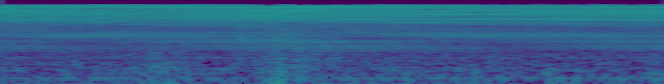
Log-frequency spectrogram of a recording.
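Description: Faint buzzing from a laptop's built-in speakers playing repeated FMCW radar chirps, beam-steered between the left and right speakers as a phased array.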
